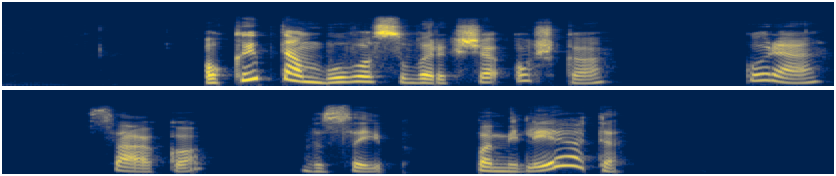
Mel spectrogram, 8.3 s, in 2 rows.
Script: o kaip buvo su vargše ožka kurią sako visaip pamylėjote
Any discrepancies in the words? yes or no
yes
